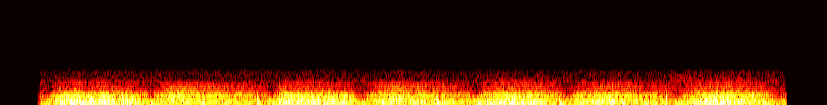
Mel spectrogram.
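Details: Bronchial breath sound recorded with a StethoMe electronic stethoscope and classified by AI: harsh, hollow breath noise, about equally loud breathing in and out, with brief gaps between phases.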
